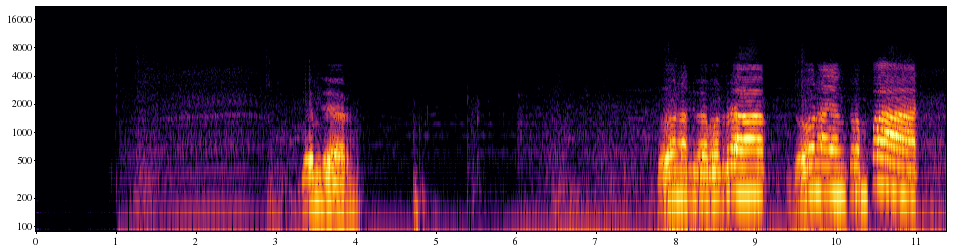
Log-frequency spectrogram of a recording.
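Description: A car engine rumbles.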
